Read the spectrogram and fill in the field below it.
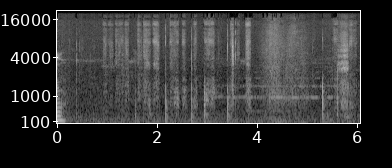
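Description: Chalk or a marker writes on a board during a Class 10 triangle geometry lesson, making sharp scratchy strokes and taps in irregular bursts with soft talk in between.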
